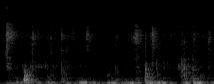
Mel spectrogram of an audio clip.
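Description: Two dogs playing on a hardwood floor, their claws clicking and paws scuffling in quick, irregular taps.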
